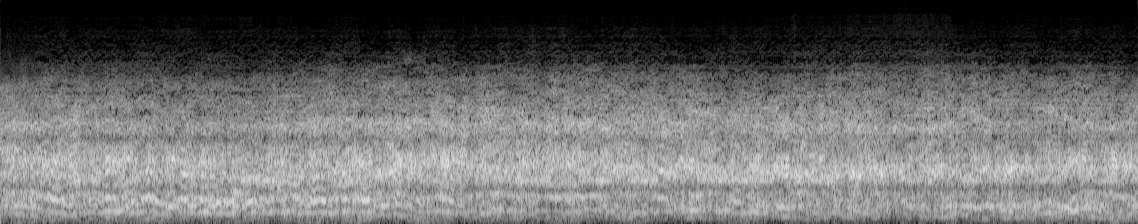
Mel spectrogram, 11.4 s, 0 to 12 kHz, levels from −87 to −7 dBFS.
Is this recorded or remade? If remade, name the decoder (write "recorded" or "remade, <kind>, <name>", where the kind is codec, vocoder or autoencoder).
remade, codec, SNAC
